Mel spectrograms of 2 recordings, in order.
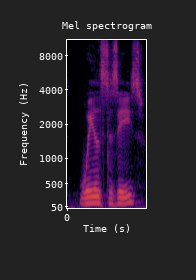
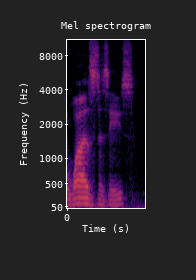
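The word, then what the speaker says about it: Weil's disease: the site Safety Office vials disease sometimes pronounced as wheels disease or wires disease is an acute infectious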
